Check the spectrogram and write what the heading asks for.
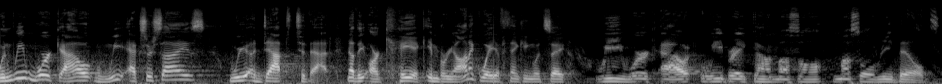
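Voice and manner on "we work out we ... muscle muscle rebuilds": low, flat, mechanical robotic voice. Speaker voicing the old way of thinking about exercise, in a robot voice. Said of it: "I shouldn't do that in a robot voice".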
